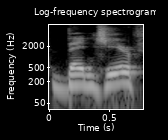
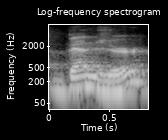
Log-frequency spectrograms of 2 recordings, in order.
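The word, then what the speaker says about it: Bengier: I'm doing great and you pronounced it well Gary F bener that's right berer okay perfect so uh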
